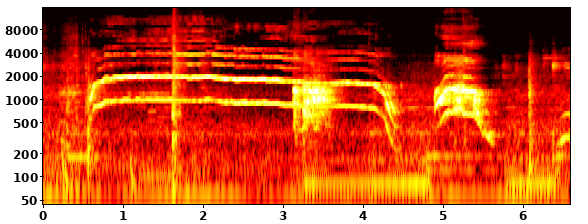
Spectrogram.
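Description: A child's long, high-pitched squeal held steady for about four seconds, then dropping away, with a shorter cry near the end.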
